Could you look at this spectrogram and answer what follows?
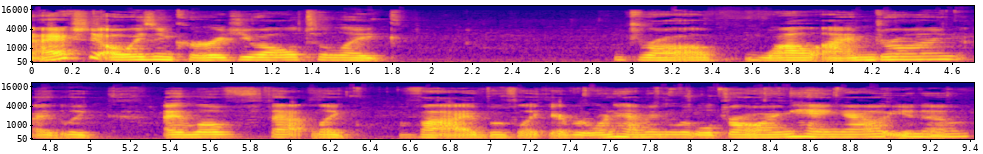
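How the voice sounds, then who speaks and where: Speaking with an American accent, a woman has a fairly low pitch and ordinary pitch variation. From US Midwest. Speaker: artist livestreamer. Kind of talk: casual livestream chat while drawing. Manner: casual, many fillers.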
